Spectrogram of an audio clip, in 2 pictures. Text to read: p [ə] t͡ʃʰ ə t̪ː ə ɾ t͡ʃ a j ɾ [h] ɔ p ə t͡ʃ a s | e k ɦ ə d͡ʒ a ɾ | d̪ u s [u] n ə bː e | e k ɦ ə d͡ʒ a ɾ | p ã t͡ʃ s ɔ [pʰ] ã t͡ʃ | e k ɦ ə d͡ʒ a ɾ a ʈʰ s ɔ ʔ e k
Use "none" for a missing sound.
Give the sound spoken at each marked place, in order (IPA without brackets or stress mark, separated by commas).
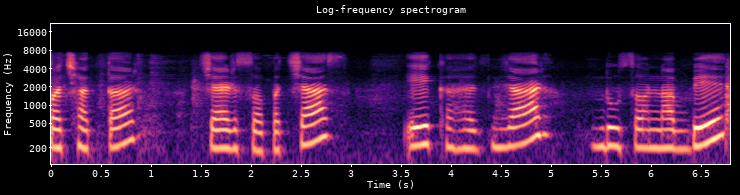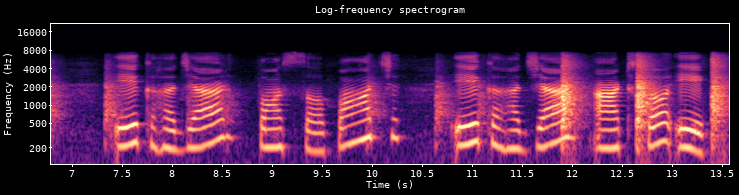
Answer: ə, s, ɔ, p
